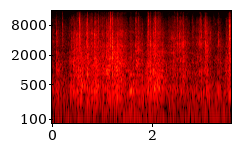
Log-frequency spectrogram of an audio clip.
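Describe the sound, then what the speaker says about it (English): Heavy-duty aluminum foil crinkles and crackles close up, a dense continuous rustle with small sharp peaks, fairly quiet and with no talking. "I've got some aluminum foil,"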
